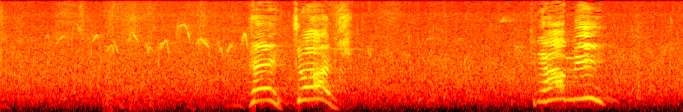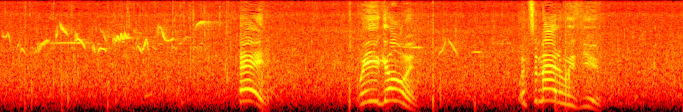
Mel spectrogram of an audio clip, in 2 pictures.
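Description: A river trickles over rocks.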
